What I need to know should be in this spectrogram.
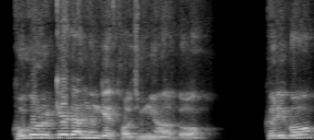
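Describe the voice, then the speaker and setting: A man's high-pitched voice with a dark, mellow tone, moving at a fairly slow pace through very wide pitch swings. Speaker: instructor teaching Bible software. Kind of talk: lecture.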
